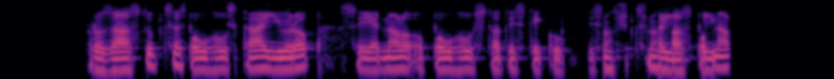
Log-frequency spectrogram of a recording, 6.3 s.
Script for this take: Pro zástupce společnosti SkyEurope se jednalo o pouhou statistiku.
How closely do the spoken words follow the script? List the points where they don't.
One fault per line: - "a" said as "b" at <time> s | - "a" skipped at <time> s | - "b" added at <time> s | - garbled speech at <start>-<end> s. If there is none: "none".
- "společnosti" said as "pouhou" at 1.4 s
- garbled speech at 4.4-5.5 s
